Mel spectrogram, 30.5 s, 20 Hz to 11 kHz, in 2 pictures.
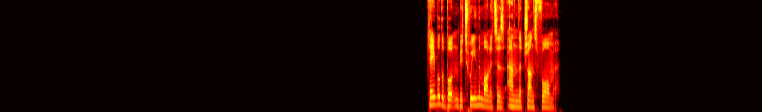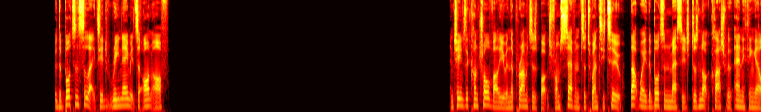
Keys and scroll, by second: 2.8-6.1 typing, 19.1-21.9 typing, 22.4 Return.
